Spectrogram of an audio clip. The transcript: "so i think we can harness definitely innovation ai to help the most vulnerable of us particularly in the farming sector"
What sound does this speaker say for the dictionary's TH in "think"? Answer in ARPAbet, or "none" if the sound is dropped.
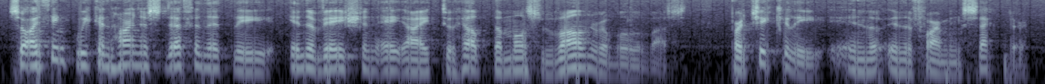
TH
